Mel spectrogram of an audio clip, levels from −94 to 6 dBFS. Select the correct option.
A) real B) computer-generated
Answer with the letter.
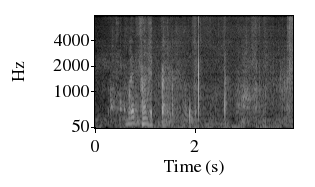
B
